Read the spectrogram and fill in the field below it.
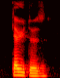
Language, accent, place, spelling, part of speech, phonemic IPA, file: French, France, Lyon, chahuteuse, adjective, /ʃa.y.tøz/, LL-Q150 (fra)-chahuteuse.wav
- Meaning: feminine singular of chahuteur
